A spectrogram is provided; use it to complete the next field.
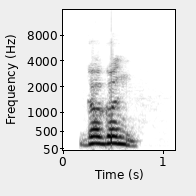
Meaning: plural of gougoune
- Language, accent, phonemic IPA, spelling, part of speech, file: French, Canada, /ɡu.ɡun/, gougounes, noun, LL-Q150 (fra)-gougounes.wav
